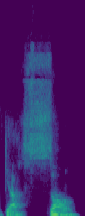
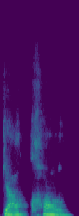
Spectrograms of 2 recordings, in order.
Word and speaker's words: garçon: If that C with the accent did not exist on that garçon word, it'd be pronounced galcon, because is the original sound. That accent on the bottom changes everything.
